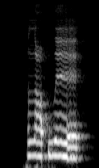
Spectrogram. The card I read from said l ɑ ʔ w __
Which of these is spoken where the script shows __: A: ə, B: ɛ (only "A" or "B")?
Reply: B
